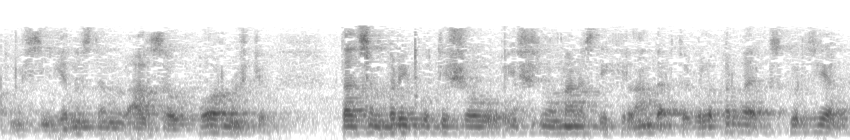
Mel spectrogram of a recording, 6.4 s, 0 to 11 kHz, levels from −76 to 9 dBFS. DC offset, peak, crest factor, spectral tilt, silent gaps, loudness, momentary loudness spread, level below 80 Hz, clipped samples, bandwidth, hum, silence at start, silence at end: under 0.1%; -10 dBFS; 20 dB; -5 dB/octave; none; -29 LUFS; 8 LU; -70 dBFS; under 0.1%; 6.6 kHz; none; 0 s; 0 s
